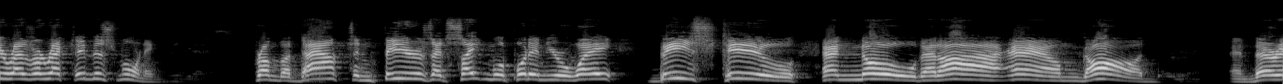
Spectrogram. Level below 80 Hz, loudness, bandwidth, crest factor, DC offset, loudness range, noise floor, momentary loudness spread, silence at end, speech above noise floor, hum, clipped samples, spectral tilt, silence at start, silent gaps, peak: -84 dBFS; -17 LUFS; 9.2 kHz; 14 dB; under 0.1%; 5 LU; -64 dBFS; 13 LU; 0 s; 47 dB; none; under 0.1%; -3.5 dB/octave; 0 s; none; -4 dBFS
